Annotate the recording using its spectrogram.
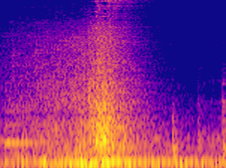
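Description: A whoosh sound effect that swells to a peak about a second in and fades, over a low rumbling drone of the film's score.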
